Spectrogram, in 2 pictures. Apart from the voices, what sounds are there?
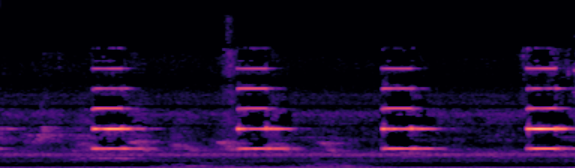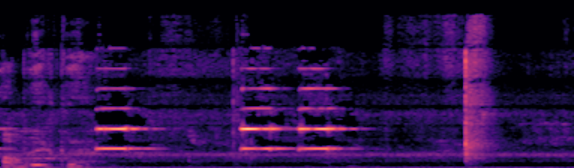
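hair curler beeping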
